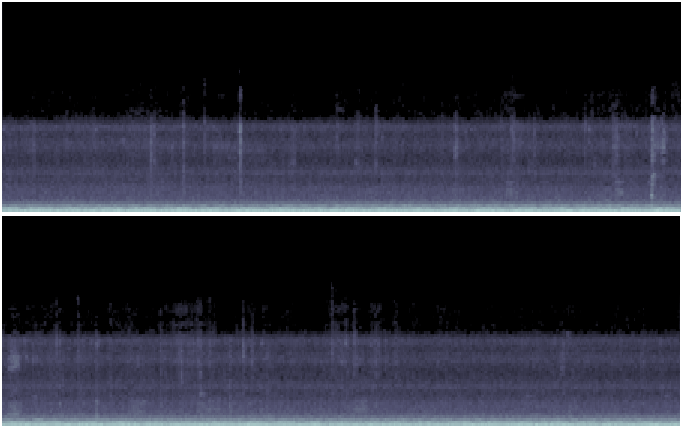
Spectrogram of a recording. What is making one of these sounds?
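Jet engines of an airliner drone as it rolls along the runway, heard from inside the cabin.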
